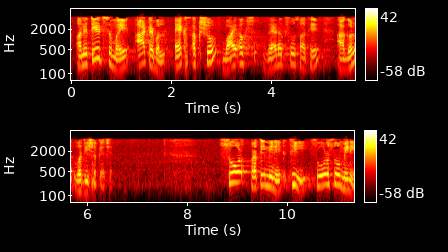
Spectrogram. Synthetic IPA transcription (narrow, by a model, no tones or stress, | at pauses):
ənet̪ed͡ʒsəməjeaʈebəleksəkʃoʋajəkʃzeɽəkʃosat̪ʰeaɡəɭʋəd̪ʱiʃəket͡ʃʰe | soɭpɾət̪iminiʈt̪ʰisoɭsominḭ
